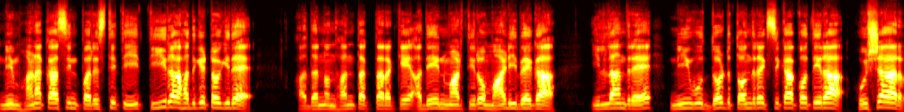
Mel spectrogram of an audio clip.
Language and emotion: Kannada, angry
